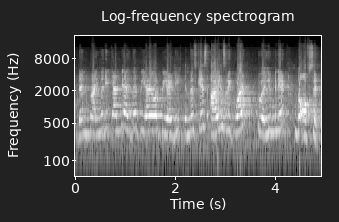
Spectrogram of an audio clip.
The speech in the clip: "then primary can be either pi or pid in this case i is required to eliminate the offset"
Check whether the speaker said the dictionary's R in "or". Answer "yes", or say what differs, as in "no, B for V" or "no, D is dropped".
yes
